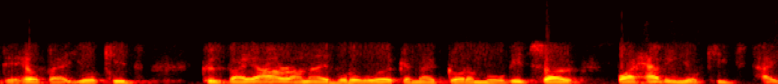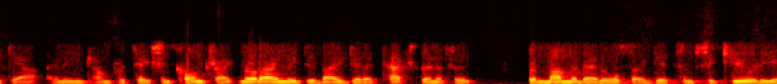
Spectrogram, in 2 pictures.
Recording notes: Covid lockdown extends in many parts of Australia, including the ACT. Can’t be in the studio again this week. Over the phone.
